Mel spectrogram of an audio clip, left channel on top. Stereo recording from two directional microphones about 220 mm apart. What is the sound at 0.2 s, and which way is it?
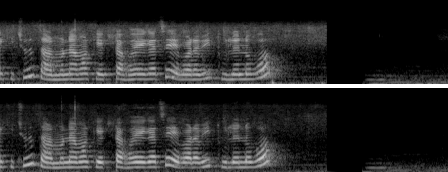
Speech, 45° right (ahead or behind).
